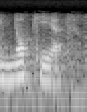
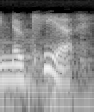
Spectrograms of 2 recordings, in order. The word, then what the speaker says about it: Nokia: The British will say Nokia, which is a fine whisper away from what's said in Finland. If you say Nokia, then you are a country mile from the Finnish head office pronunciation.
